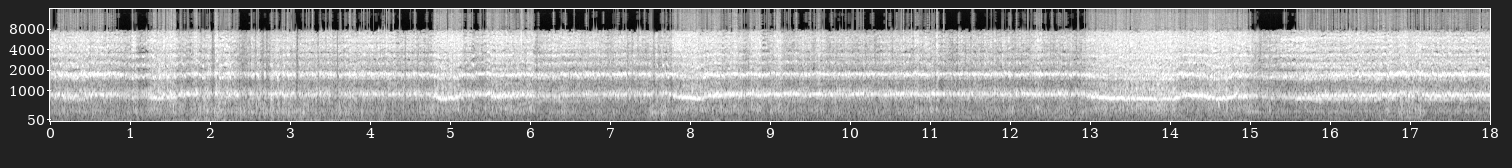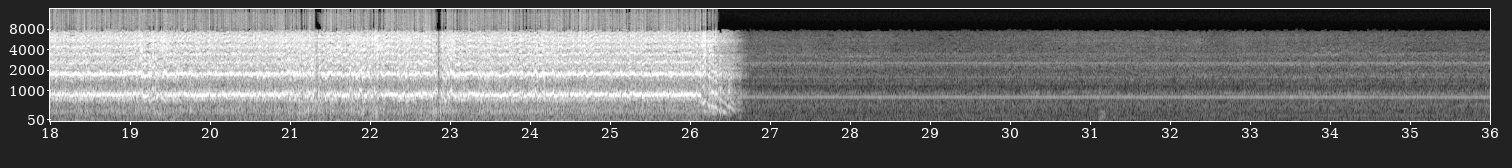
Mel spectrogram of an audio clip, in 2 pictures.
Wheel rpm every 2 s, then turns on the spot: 220, 230, 230, 230, 230, 230, 230, 220, 210, 210, 210, 210, 210, 30, 0, 0, 0, 0.
none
